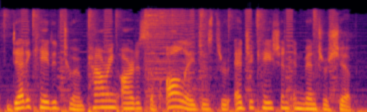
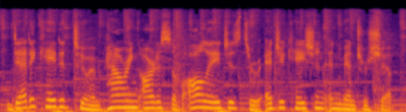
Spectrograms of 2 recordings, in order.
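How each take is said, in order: The two takes are said the same way.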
